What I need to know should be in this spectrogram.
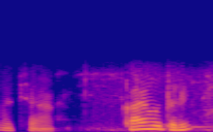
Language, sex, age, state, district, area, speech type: Marathi, male, 18-30, Maharashtra, Nanded, rural, conversation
